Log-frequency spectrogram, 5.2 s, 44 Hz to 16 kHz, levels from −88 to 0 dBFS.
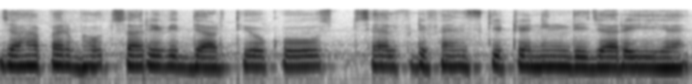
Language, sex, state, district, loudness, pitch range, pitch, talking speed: Hindi, male, Uttar Pradesh, Lalitpur, -14 LUFS, 150-160 Hz, 155 Hz, 160 wpm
